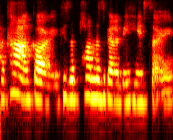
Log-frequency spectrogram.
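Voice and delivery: ordinary talk

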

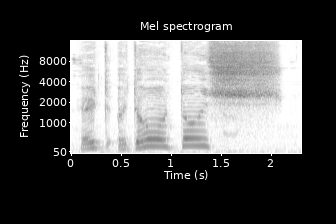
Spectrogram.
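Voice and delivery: slow, high pitched, mumbling, halting stammer. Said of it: "He's just kinda like".

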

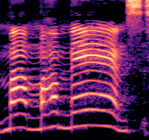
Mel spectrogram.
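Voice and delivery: put-on blurted-out, loud, high child's yell, "mens" drawn out. Mother recounts her three-year-old at a crowded hotel pool, retelling a child's yell. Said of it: "skrek min 3-åring rakt ut".

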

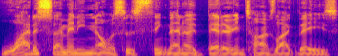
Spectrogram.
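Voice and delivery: ordinary talk

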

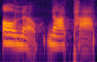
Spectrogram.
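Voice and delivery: mock very slow, stony, dead-serious delivery. Retelling how a man's face went stony: imitating a stony-faced man. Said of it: "His face goes stony".

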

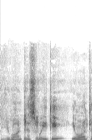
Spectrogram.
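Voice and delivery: put-on South African accent, pitched very high. Quoting a film character talking to a little alien kid: South African accent. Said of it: "his whole thing with that accent, that South African".

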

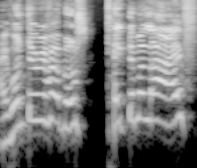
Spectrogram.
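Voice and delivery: very high, loud, harmless voice with zero menace. Mock how the original actor spoke his lines, in the original Darth Vader actor's unintimidating voice. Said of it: "his voice is not intimidating".

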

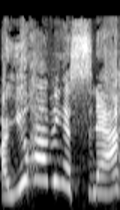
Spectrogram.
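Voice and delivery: very high, as loud as possible, blurted. Retelling what the child asked in the bathroom: imitating a loud question. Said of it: "loud as can be".

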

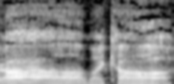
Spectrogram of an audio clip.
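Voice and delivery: put-on French accent. Retelling a taxi driver chasing his stolen car: imitating a fake french voice. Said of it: "such a fake French voice".

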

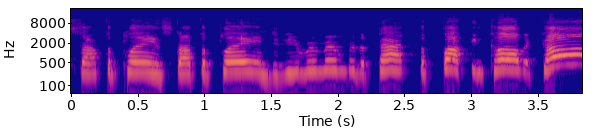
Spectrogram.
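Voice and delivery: acted yelling. Recounting yelling at the pilot over the phone, retelling a yell. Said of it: "I'm yelling at the pilot".

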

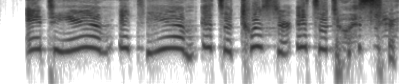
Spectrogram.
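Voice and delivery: very high, feminine-sounding man's voice. Quoting a movie scene the speaker and their boss kept repeating, imitating a feminine-sounding man. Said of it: "he sounds like very feminine".

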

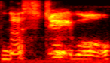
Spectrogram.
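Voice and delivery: affected, put-on, trying-to-be-cool cool-guy voice. Showing how a name only sounds cool one way, put-on cool voice. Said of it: "if you say it in a cool voice".

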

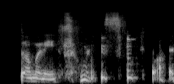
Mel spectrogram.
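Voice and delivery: laughing through the words while speaking.

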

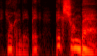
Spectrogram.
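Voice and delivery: soft, hushed whisper. Acting out a mother bear talking to her unborn cub: whispering. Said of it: "whispering to her Tom".

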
